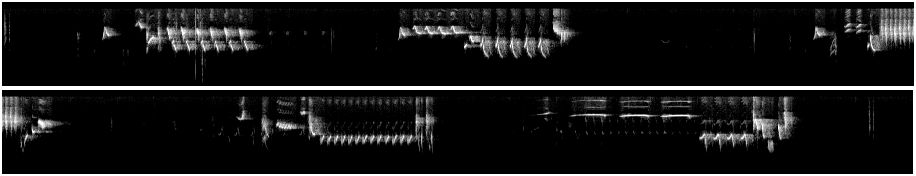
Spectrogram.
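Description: A songbird singing in five separate phrases of rapid, high trills and chirps, each about two to three seconds long, with silent gaps between them.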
